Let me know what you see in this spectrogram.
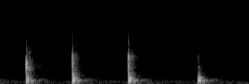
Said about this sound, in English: Hammering nails in, bending wood, building an ark.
